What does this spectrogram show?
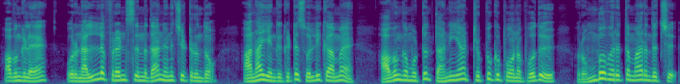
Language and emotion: Tamil, sad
